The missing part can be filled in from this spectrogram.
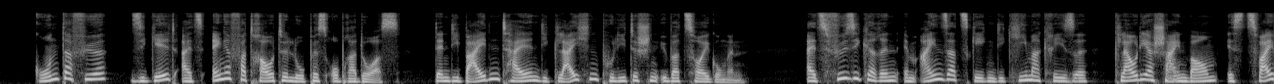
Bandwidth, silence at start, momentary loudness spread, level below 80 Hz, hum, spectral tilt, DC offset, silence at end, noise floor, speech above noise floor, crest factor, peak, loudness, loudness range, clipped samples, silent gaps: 12 kHz; 0.35 s; 6 LU; -48 dBFS; none; -4.5 dB/octave; under 0.1%; 0 s; -66 dBFS; 47 dB; 18 dB; -2 dBFS; -20 LUFS; 1 LU; under 0.1%; none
